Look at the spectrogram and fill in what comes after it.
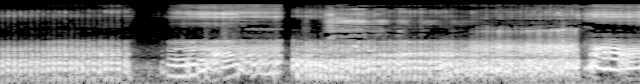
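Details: Domestic dog producing a continuous rumbling growl with wobbling, moaning pitch bends, interrupted by two short silences before the grumbling resumes steadily to the end.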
